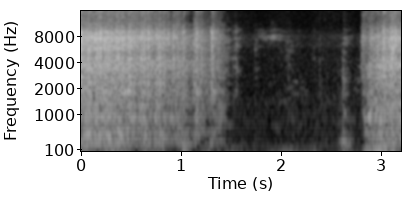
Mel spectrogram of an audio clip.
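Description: A sewing machine stitches the neck of a collared blouse, its loud dense whirr running steadily at the start, pausing into near silence for about a second, then starting again up close.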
